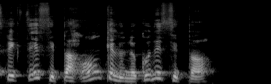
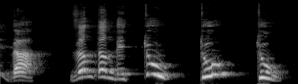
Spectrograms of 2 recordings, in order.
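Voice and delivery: excited insistence; 8 semitones higher, 5 dB louder than usual. A narrator's reading. Child insisting she heard.

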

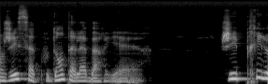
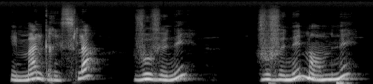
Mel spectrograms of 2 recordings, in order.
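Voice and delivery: loud incredulous rising questions; appalled disbelief; 3 semitones higher, 6 dB louder than usual. A narrator's reading. Married Elida challenges the stranger's claim, appalled.

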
